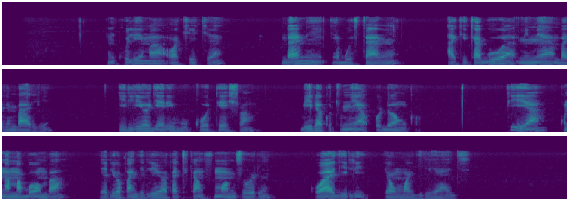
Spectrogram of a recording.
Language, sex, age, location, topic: Swahili, male, 18-24, Dar es Salaam, agriculture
